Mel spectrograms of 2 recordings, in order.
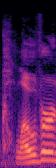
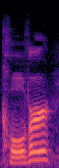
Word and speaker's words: Colver: town and they might think like it's actually called Clover, not Culver, and so they spell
